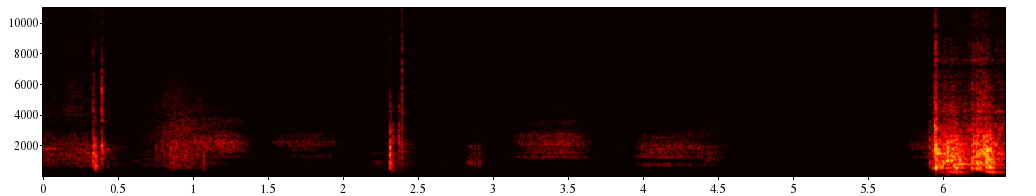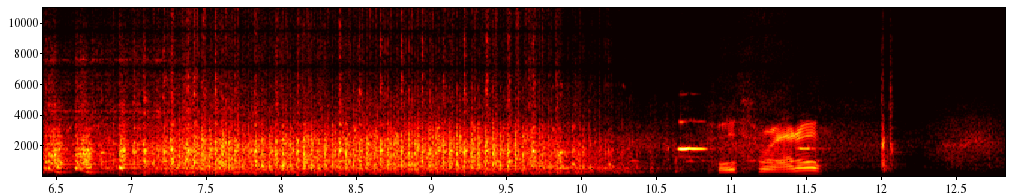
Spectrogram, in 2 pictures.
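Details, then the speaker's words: Gc1720 tractor, warm after running about four minutes while loading wood, with plenty of fuel: a ragged burst of running that fades and dies; it won't keep running. "if anything it dies faster"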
